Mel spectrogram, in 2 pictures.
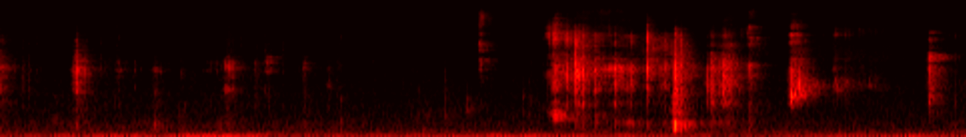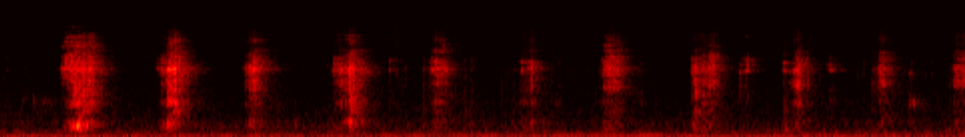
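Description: Close-miked crunchy chewing of small pickled peppers: a louder run of crisp bites about three and a half seconds in, then steady crunching chews about two a second.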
